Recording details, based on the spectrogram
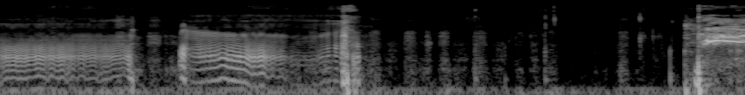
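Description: A Chihuahua gives two drawn-out, wavering moans that warble up and down in pitch.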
